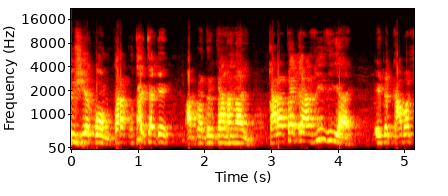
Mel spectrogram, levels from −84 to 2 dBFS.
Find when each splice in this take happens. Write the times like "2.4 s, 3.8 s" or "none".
none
